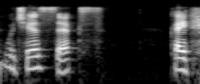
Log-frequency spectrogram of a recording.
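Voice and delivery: usual speaking voice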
